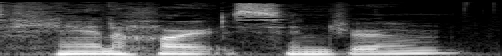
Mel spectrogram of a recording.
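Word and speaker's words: Haanhart syndrome: It is Hanhart syndrome, H-A-A-N, heart syndrome.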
